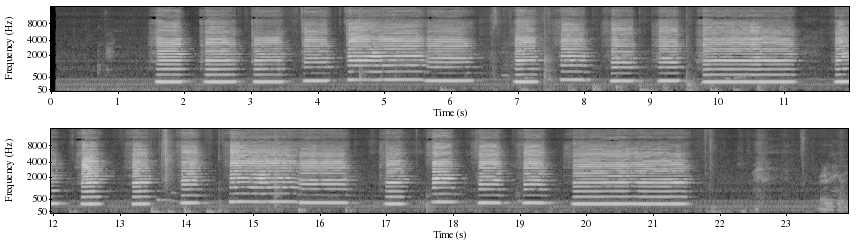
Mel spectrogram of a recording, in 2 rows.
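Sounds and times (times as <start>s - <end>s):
clarinet playing a tune: 1.5s - 21.7s.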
